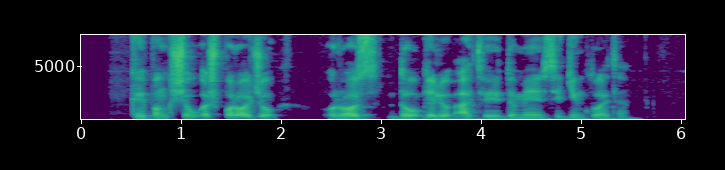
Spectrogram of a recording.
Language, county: Lithuanian, Vilnius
